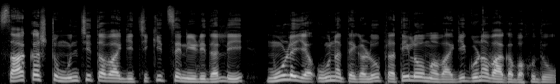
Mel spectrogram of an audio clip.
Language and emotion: Kannada, neutral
